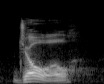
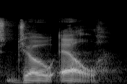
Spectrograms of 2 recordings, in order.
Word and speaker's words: Joel: And we say Joel, but it's not Joel, it's Joel.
